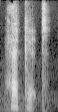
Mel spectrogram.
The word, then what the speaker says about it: Hecate: Hecate is how to pronounce it. – Hecate. – I always said Hecate or Hecate. But yeah, I guess it's Hecate.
